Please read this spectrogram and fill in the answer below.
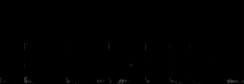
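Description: Near silence with faint, irregular light clicks, a few a second: a stylus tapping and scratching on a tablet screen while a word is handwritten.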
